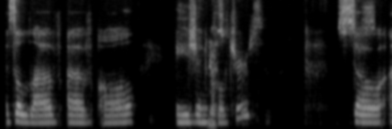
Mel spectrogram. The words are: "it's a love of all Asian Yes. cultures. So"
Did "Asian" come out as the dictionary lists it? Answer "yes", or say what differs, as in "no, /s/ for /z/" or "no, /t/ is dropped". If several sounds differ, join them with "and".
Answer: yes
